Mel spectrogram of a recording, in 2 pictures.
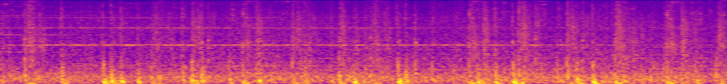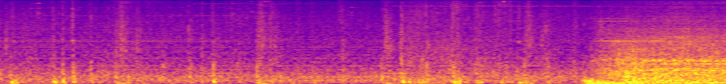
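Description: Horse hooves thud steadily on dirt.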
